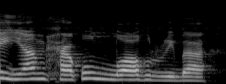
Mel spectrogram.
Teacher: أَصْحَابُ النَّارِ هُمْ فِيهَا خَالِدُونَ يَمْحَقُ اللَّهُ الرِّبَا، یا دیکھیں یمحق اللہ الربا، اللہ کا نام پر پڑھا جائے گا کیونکہ اللہ کے نام سے پہلے پیش ہے، اور ربا با کے پر کھڑی حرکات ہے تو ہم اسے 2 یا 3 حرکت کے برابر کھینچے پڑھیں گے.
